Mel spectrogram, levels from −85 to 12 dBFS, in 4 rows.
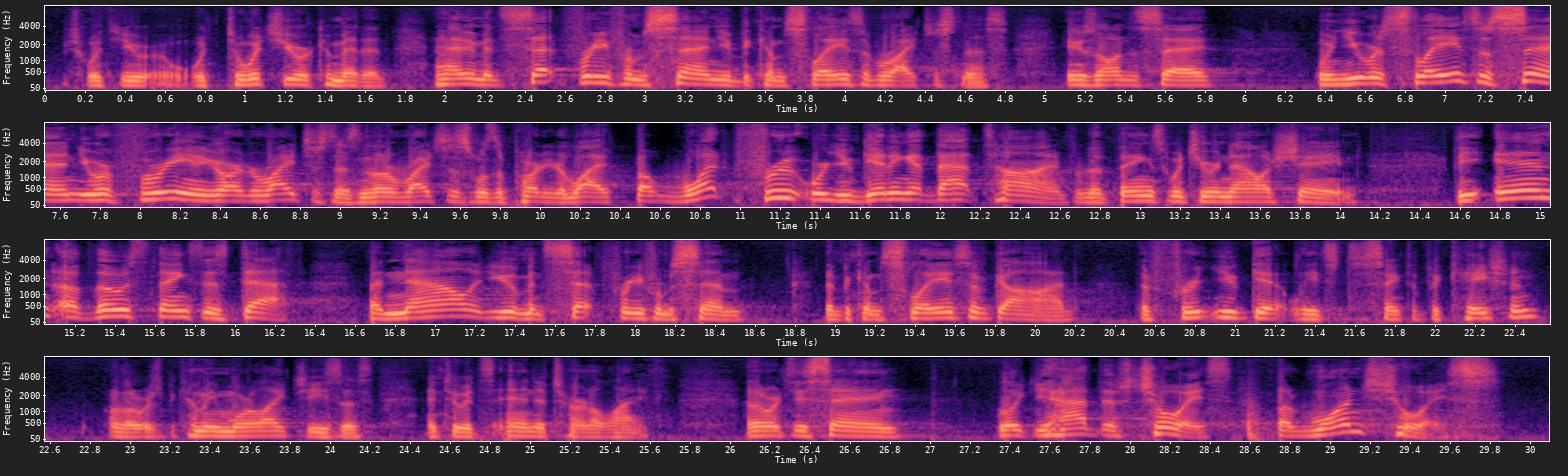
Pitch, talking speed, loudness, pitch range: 135 Hz, 230 wpm, -13 LUFS, 120-160 Hz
